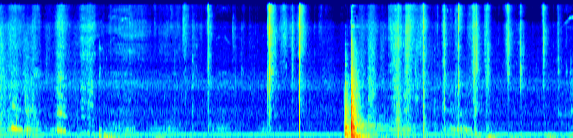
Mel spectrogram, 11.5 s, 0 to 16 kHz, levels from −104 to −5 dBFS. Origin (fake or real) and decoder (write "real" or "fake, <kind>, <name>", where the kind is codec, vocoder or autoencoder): real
